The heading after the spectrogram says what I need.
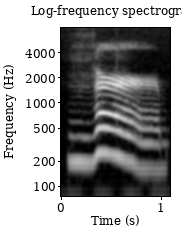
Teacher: you don't really hear the vowel sound as much as you hear the R so that's why we call it an R controlled vowel so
